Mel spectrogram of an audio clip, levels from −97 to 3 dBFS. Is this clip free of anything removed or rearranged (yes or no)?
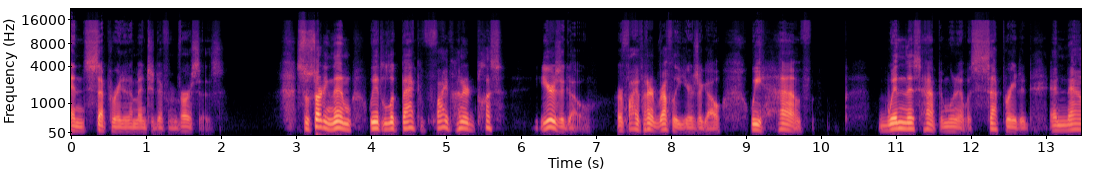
yes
